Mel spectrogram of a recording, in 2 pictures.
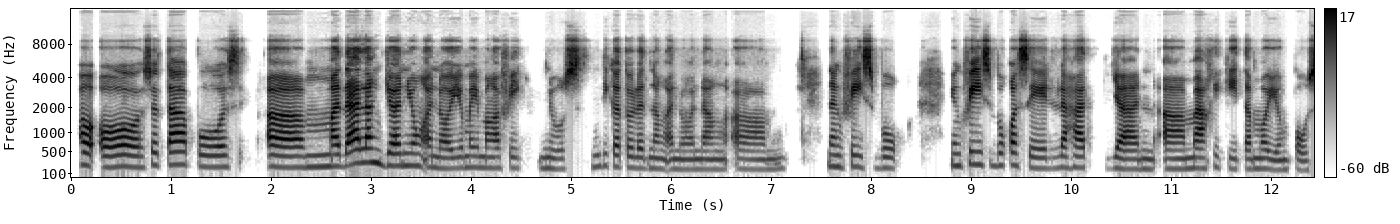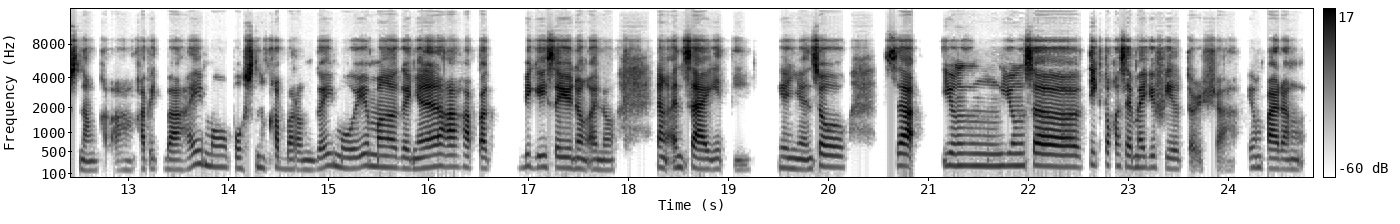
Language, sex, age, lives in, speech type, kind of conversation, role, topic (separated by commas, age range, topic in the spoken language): Filipino, female, 40-44, Philippines, conversation, podcast, guest, Ano ang ginagawa mo para makapagpahinga muna sa paggamit ng mga platapormang panlipunan?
